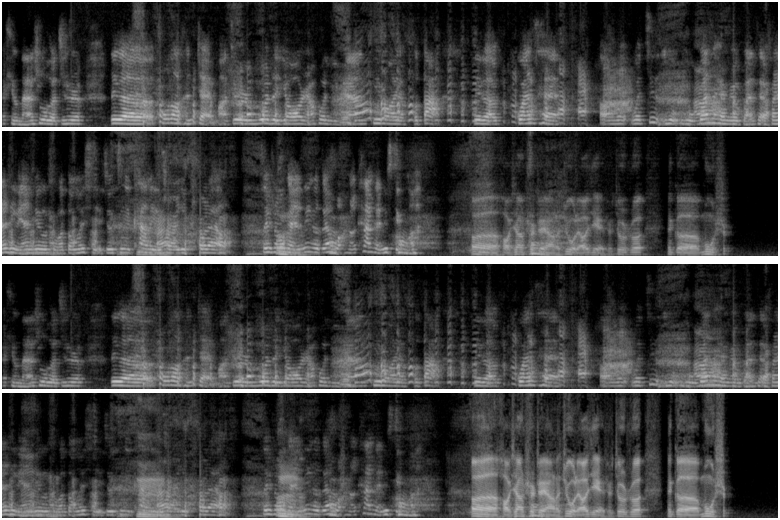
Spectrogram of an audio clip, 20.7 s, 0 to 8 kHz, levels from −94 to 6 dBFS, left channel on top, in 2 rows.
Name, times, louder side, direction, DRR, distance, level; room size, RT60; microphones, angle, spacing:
voice 1, 0.0-5.9 6.3-7.5 8.0-13.4 13.8-16.0, left 4 dB, 70° left, 0.8 m, -29 dB
sound 1, 1.7-16.9 17.3-18.0, left 1 dB, 5° left, 0.3 m, -34 dB
voice 2, 10.6-11.1 12.1-12.6 14.0-14.4 16.6-20.0, right 6 dB, 90° right, 0.6 m, -28 dB
9.7 x 7.0 x 2.4 m
head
